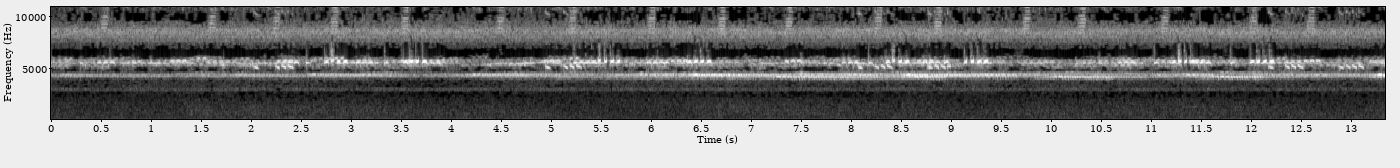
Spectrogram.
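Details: Pine crickets, bell crickets and other insects singing together on a summer night in grassland by a beach in Tainai, 24 August 2020: steady overlapping high trills with short bright chirps repeating about every half second.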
